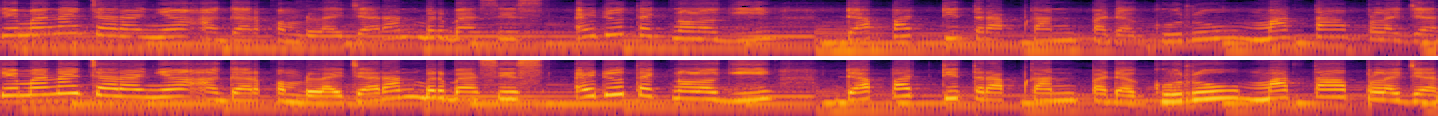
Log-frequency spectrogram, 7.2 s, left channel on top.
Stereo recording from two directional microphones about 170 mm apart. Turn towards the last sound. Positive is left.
turn(degrees=-60)  # may be behind; listen again after turning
